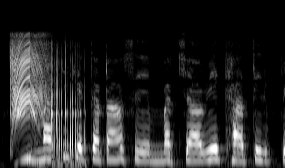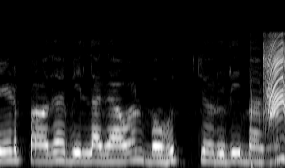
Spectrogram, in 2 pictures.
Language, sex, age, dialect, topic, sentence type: Bhojpuri, male, 18-24, Southern / Standard, agriculture, statement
